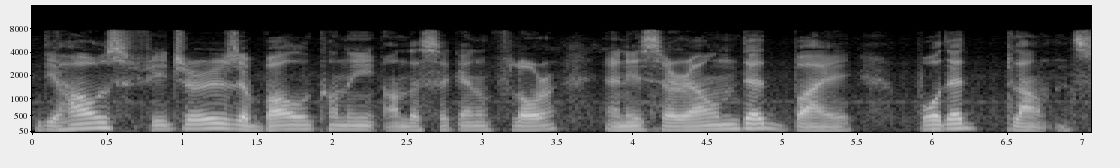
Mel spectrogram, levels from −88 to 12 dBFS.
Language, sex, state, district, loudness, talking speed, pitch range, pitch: English, male, Nagaland, Kohima, -18 LUFS, 110 wpm, 100-120 Hz, 105 Hz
